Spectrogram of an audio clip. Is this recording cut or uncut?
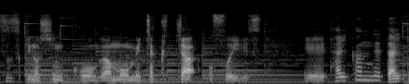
uncut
